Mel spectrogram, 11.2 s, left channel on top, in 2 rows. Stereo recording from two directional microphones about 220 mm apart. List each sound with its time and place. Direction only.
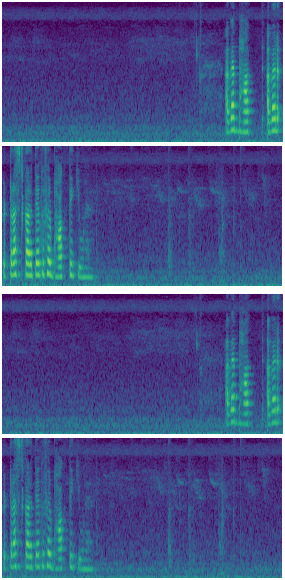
4.4 s speech: 45° left (ahead or behind)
